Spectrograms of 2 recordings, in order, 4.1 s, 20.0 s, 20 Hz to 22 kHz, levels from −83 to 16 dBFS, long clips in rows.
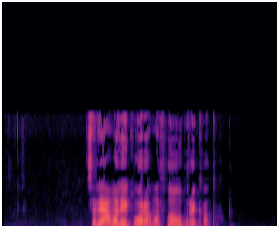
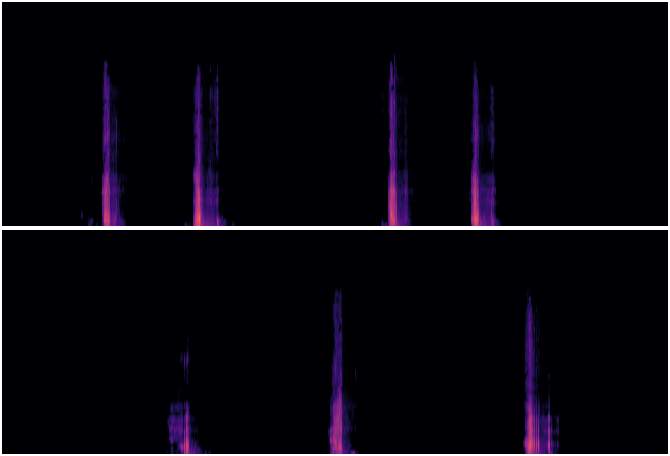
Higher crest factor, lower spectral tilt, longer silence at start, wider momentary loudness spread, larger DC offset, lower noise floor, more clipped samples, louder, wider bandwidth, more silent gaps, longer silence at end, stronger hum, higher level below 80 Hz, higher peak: second, 24 dB vs 32 dB; about the same, -3.5 dB/octave vs -2.5 dB/octave; second, 1.3 s vs 1.5 s; second, 11 LU vs 24 LU; neither; second, -73 dBFS vs under -90 dBFS; neither; first, -20 LUFS vs -31 LUFS; second, 12 kHz vs 15.5 kHz; neither; second, 1 s vs 1.8 s; neither; first, -50 dBFS vs -72 dBFS; first, 0 dBFS vs -6 dBFS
